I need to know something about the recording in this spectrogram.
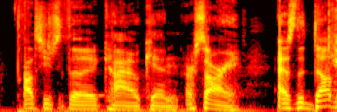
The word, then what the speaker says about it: Kaioken: know that it is actually supposed to be pronounced Kaioken so here we are oh oh oh there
